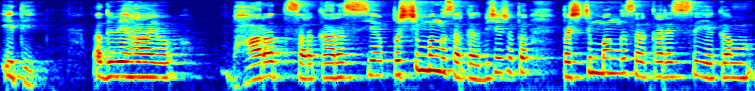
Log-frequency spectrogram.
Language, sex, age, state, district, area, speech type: Sanskrit, male, 30-45, West Bengal, North 24 Parganas, rural, spontaneous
